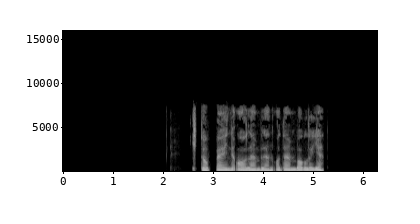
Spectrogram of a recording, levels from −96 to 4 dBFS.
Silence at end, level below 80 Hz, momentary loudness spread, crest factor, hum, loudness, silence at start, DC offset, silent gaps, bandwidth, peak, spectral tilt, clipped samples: 1.1 s; -68 dBFS; 4 LU; 18 dB; none; -30 LUFS; 2.6 s; under 0.1%; 2.67-2.75 s, 2.95-3.04 s; 7.8 kHz; -14 dBFS; -6.5 dB/octave; under 0.1%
